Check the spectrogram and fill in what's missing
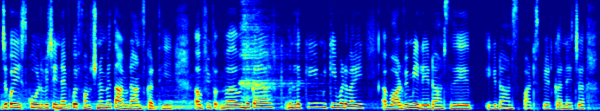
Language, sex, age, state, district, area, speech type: Dogri, female, 18-30, Jammu and Kashmir, Kathua, rural, spontaneous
